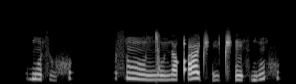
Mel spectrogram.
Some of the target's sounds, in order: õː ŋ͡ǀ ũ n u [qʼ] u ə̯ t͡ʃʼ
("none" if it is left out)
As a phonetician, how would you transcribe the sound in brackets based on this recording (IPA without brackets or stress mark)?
qʼ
